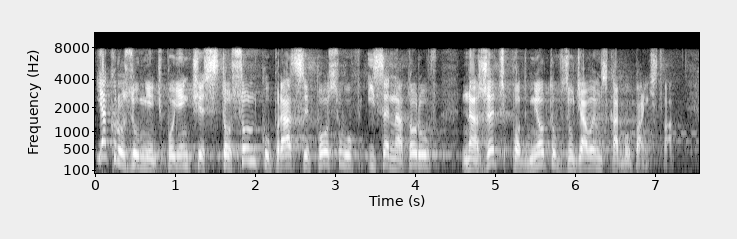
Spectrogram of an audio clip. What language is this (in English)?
Polish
